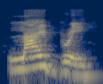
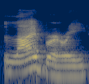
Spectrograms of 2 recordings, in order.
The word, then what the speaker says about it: library: You know, in England, this is said library. In England, you say secretary, military. But in the United States, you say library, secretary, military. Yes? Yes, the pronunciation is library. In the United States, library. In England, Library, okay.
